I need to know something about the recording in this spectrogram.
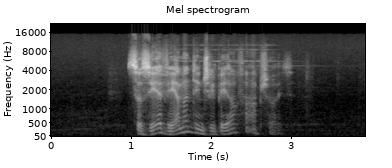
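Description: An older man answers in a strained voice up close.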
